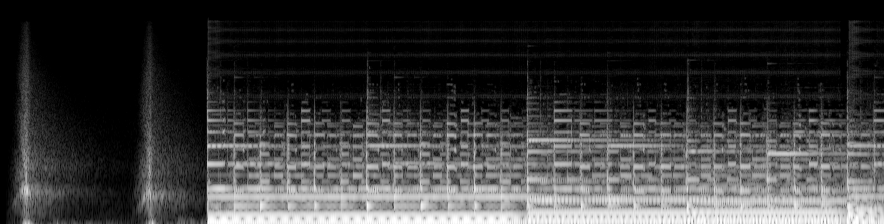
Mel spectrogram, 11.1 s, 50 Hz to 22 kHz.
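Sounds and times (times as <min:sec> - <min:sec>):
whoosh sound effects: 0:00.1 - 0:02.6.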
